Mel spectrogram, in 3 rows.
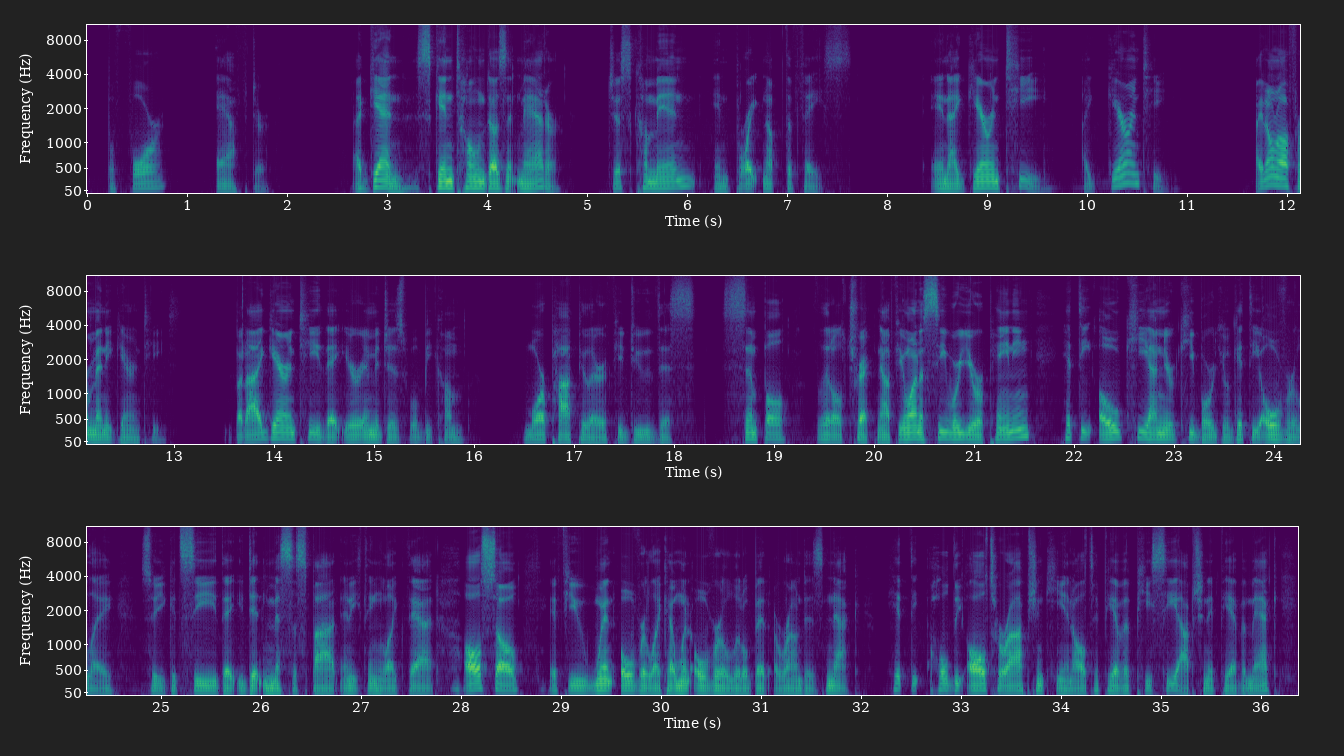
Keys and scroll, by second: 1.1 \, 1.9 Right, 22.3 o.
